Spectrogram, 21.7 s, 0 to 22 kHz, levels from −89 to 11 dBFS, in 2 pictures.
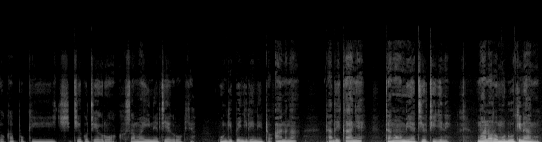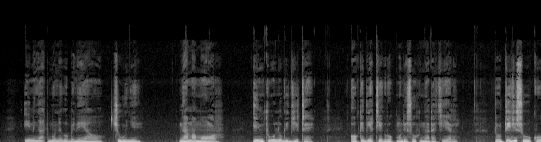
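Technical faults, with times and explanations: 1.83–3.73 s, 4.24–5.97 s, 6.55–8.99 s, 9.53–10.75 s, 11.31–13.47 s, automatic gain rising: speech and background swell together by about 3 to 5 dB over roughly 1.2 to 2.4 seconds, as automatic gain control repeatedly judges the input too quiet and raises its gain.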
